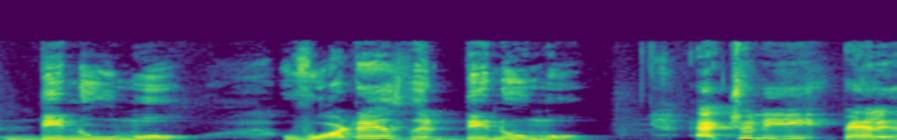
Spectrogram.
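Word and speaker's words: dénouement: इसका जो प्रोनाउंसिएशन होता है दैट इज डिनूमो।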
